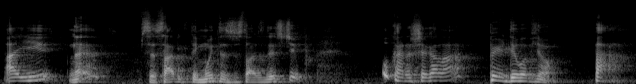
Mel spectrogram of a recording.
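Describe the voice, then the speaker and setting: A man giving an animated storytelling talk as a counselor, often tagging his lines with "né?". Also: fairly high pitch, normal speed. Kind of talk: storytelling talk with religious examples. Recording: roomy echo.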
